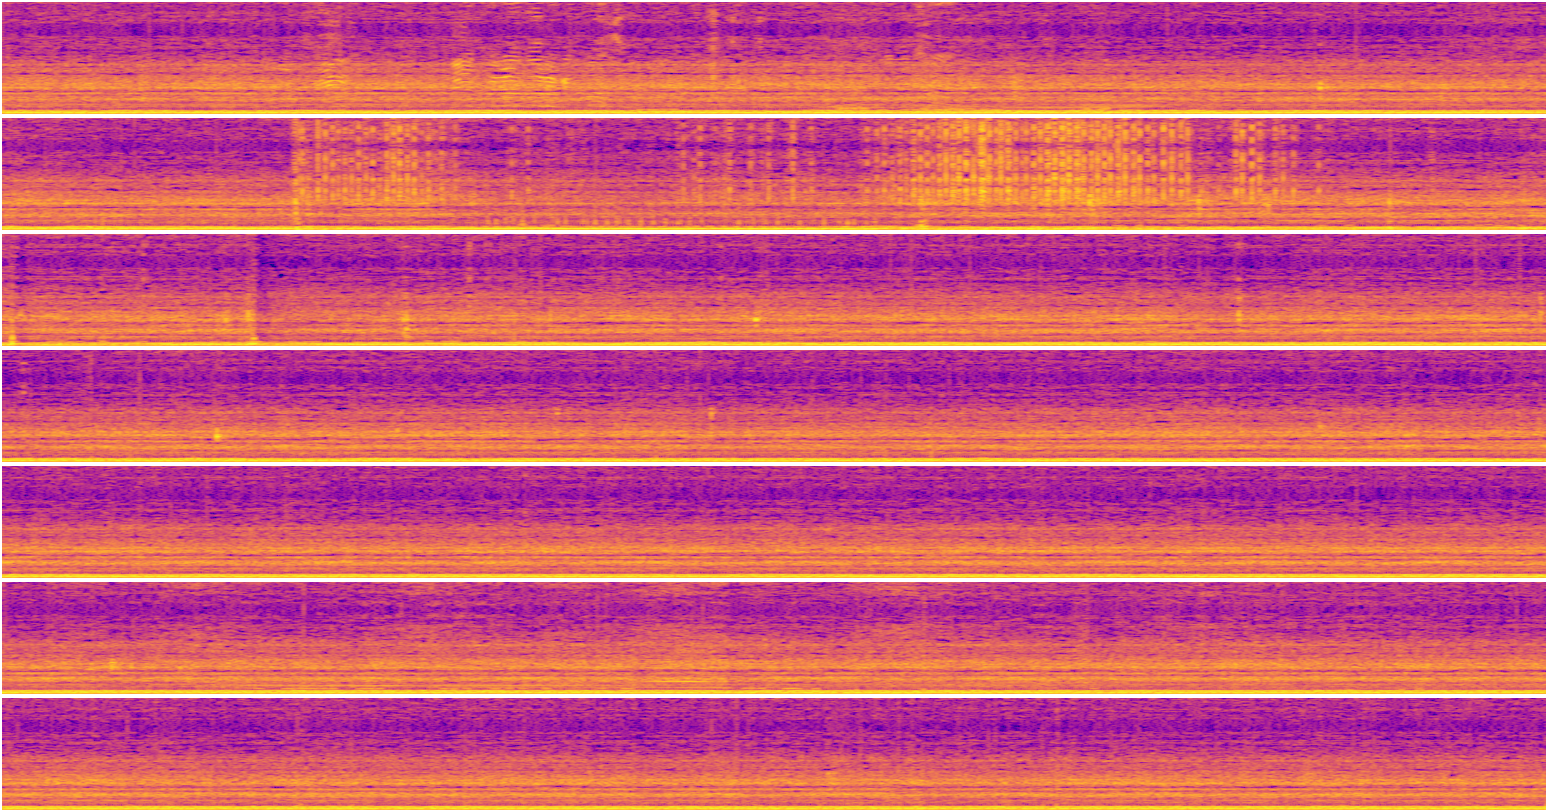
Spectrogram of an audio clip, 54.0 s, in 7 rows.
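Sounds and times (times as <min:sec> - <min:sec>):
motorcycle engine idling: 0:07.2 - 0:18.0.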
